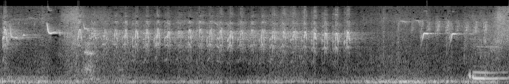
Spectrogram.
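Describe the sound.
Great spotted woodpecker calling near a dead tree: a few sharp, high-pitched calls stand out over a constant high chirring of other birds.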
